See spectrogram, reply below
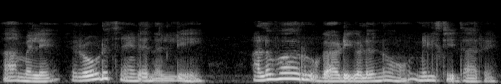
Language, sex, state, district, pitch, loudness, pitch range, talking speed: Kannada, male, Karnataka, Bangalore, 175 Hz, -16 LUFS, 145-210 Hz, 85 wpm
